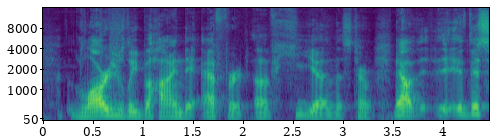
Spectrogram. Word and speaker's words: Hiyah: It is spelled Hiyah. I believe it is pronounced Hiya.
